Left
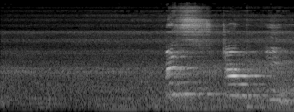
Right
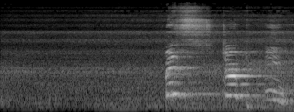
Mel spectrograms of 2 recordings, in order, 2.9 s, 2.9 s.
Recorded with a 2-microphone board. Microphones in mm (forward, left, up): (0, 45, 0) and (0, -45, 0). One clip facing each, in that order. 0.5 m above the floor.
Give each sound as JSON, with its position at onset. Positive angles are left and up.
{"t": 1.6, "sound": "a shout", "side_deg": -65, "distance_m": 2.5}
